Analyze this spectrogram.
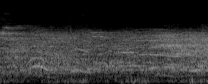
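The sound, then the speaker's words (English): Basketball dribbling on a court during a school basketball game: faint, irregular thumps of the ball mixed into a constant hiss of crowd and gym noise, with voices in the background. “Has the dribble top key.”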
